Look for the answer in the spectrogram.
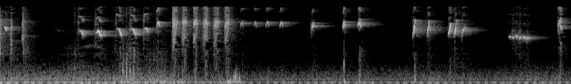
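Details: Kolibri ninja, or Konin, singing sharply as a lure: squeaky chirps leading into a fast buzzy rattle, then scattered high notes and a lower slurred whistle near the end, over faint hum.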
